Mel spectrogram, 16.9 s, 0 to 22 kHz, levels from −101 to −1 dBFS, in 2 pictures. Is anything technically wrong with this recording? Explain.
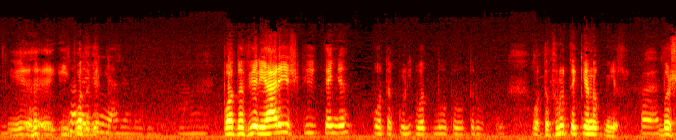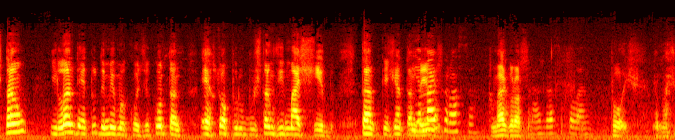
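No, no technical faults detected.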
